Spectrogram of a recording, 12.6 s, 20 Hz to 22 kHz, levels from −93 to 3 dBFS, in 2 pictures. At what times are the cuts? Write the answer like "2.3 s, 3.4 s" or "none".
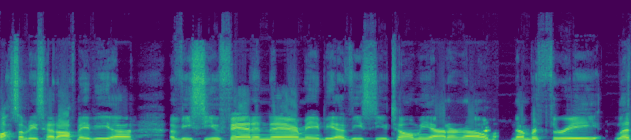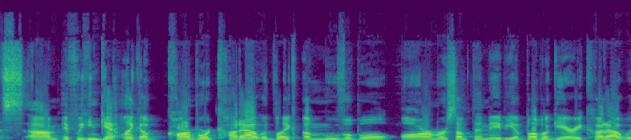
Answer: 5.0 s, 6.1 s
